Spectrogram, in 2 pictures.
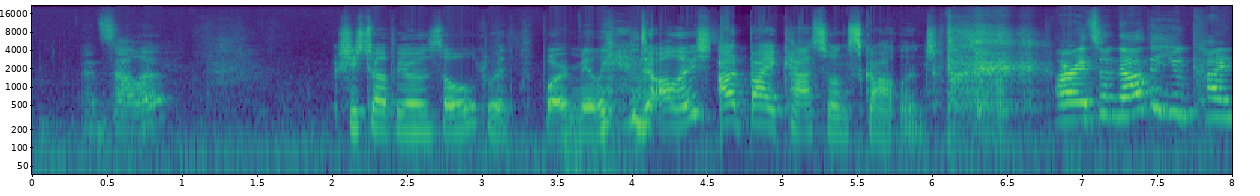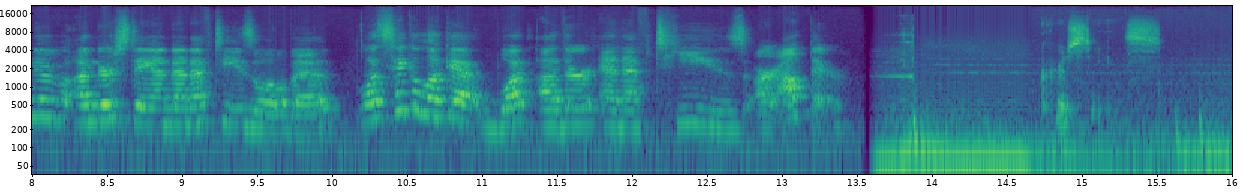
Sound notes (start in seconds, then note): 6.1 snickers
